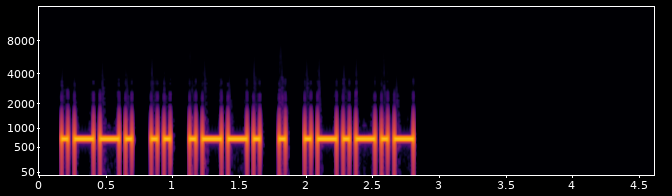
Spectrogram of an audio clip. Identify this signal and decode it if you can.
Morse code, heard as a keyed tone, about 25 wpm, 700 Hz. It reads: PIPE.
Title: Sentences from Top 1500 Words 25wpm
